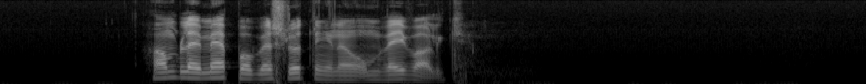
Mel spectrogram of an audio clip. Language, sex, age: Norwegian, male, 17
